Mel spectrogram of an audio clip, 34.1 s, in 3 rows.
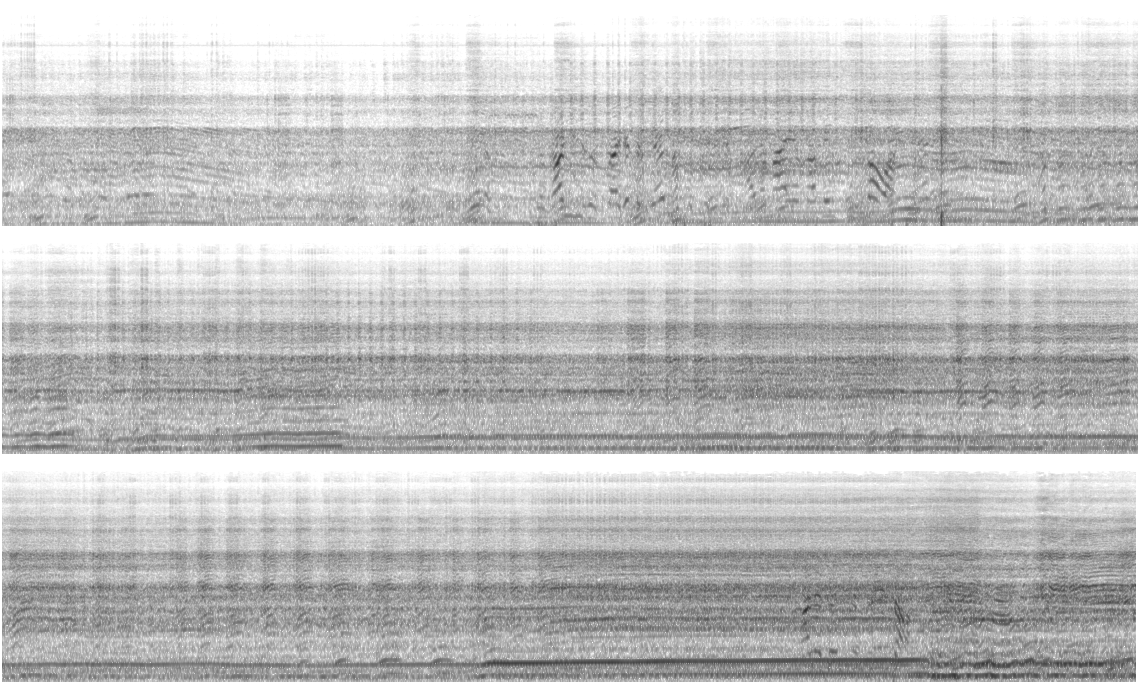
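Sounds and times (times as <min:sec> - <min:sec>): motocross bikes revving: 0:00.0 - 0:34.0.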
